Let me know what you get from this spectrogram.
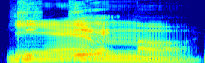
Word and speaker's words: Guillermo: Guillermo. – I was trying to say it earlier. – Guillermo.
